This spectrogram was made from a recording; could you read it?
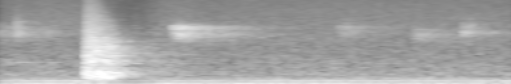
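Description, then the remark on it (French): A single heavy thud of a fist striking a door from a cellar to make it open, loud and sharp, followed by a steady low hum and faint high whining tones, with another blow just starting at the end. “De la cave, prenant de grands poings à la porte pour qu'elle s'ouvre.”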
